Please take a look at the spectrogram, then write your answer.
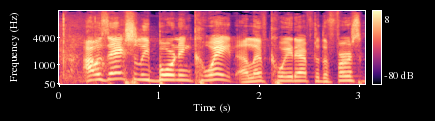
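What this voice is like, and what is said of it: Usual voice. Nothing is said of it.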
